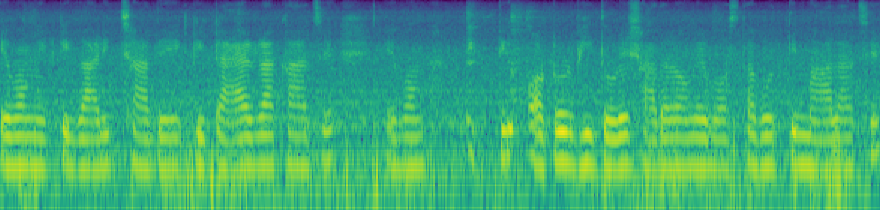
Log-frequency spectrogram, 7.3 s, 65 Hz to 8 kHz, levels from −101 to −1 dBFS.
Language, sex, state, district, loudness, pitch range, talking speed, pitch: Bengali, female, West Bengal, Paschim Medinipur, -18 LUFS, 170-185 Hz, 155 wpm, 175 Hz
